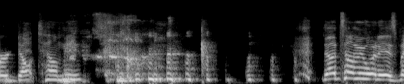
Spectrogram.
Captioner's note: all chuckling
